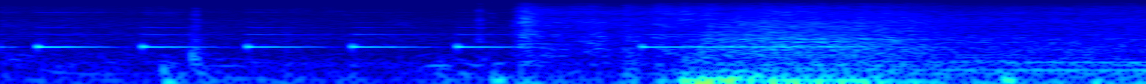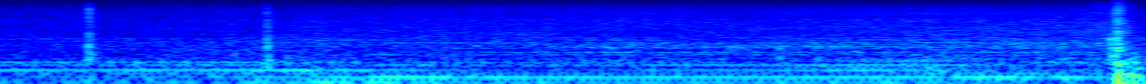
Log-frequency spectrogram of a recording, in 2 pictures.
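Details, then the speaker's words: Jeep after rocker arm and lifter repair for ticking, first start after codes reset: door chimes, then the engine catches and settles into a smooth, even idle with no lifter tick; fixed. "I don't hear any ticking. Alright, this is how it sounds now. It's all warmed up."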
